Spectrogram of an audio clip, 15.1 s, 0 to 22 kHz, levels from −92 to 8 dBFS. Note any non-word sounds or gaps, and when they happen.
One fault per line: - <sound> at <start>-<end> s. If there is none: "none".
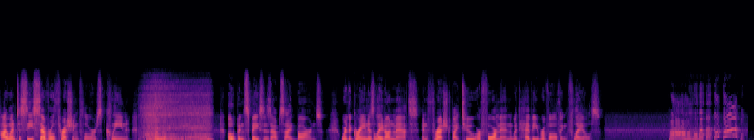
- breath at 2.7-4.3 s
- laugh at 13.4-14.9 s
